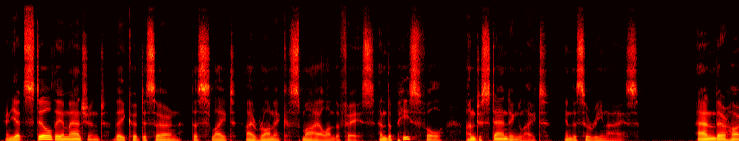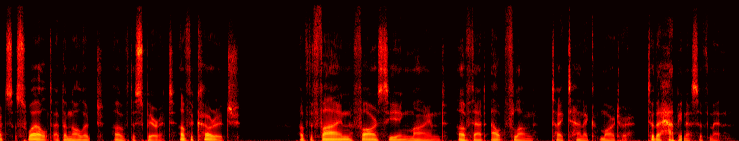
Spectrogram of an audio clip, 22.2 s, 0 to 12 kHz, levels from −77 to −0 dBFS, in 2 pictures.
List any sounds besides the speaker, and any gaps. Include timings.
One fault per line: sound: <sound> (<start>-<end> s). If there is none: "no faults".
sound: dropout (12.4-12.5 s)
sound: dropout (21.3-21.3 s)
